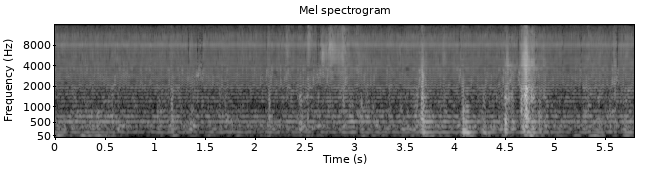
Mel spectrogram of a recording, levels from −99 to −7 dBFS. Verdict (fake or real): fake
